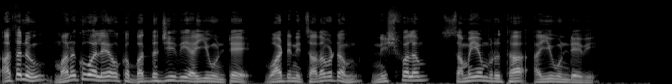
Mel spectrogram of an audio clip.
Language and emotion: Telugu, neutral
